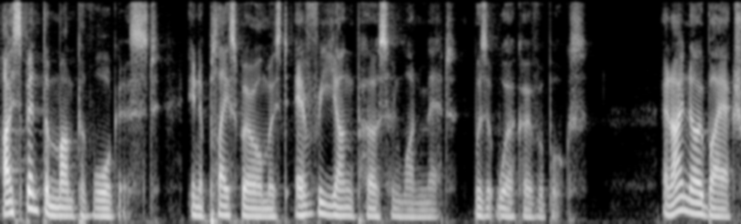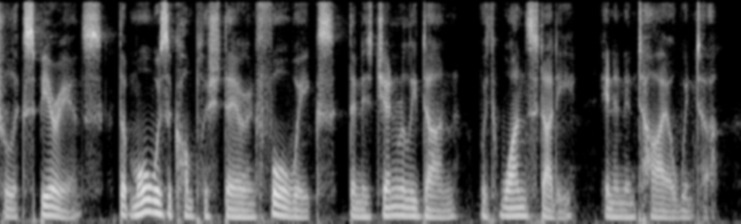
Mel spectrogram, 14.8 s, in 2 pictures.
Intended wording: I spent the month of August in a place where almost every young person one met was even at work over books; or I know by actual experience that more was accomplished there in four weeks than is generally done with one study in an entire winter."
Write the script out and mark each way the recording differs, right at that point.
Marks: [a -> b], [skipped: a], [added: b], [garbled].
I spent the month of August in a place where almost every young person one met was [skipped: even] at work over books; [or -> and] I know by actual experience that more was accomplished there in four weeks than is generally done with one study in an entire winter."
